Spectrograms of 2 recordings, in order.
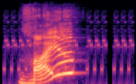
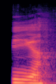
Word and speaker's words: Mia: Maya? Is that how you pronounce that name? Ara. No. We're sharing her. It's different. They're two different characters. Mia.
